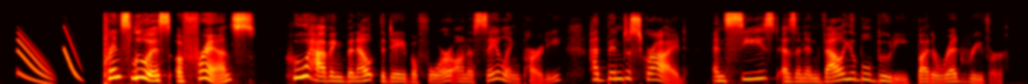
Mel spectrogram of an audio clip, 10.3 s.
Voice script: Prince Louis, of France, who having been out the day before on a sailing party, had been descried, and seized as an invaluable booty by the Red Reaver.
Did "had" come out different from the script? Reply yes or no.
no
